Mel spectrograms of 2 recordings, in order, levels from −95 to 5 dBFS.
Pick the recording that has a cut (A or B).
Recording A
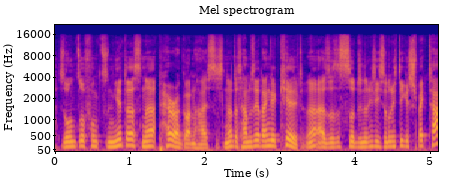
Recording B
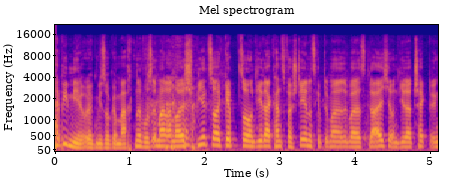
A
